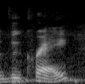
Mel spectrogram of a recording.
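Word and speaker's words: Vieux Carré: of my splurge drink, and it's called the Vucre. Ooh, yeah. But it's spelled V as in Via, IEUX and then CARRE.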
